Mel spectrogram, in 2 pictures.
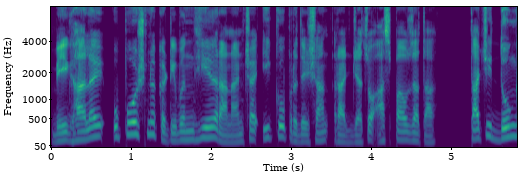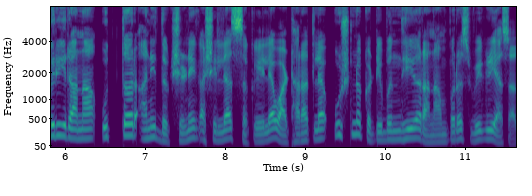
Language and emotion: Goan Konkani, neutral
